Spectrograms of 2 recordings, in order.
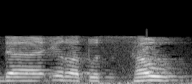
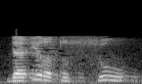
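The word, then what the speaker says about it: da'iratus saw (دَائِرَةُ السَّوْءِ): Faqara'athu 'ammatu qurra'il Kufah, kebanyakan para pembaca-pembaca ahli qiraah dari Kufah membacanya, 'alaihim da'iratus saw, dengan difathahkan sinnya, 'alaihim da'iratus saw. Wa qara'a ba'du qurra'il Basrah, sedangkan para ahli-ahli qiraah dari Basrah membacanya, da'iratus su, 'alaihim da'iratus su, bi dhammis sin, dengan dhammah di sin.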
